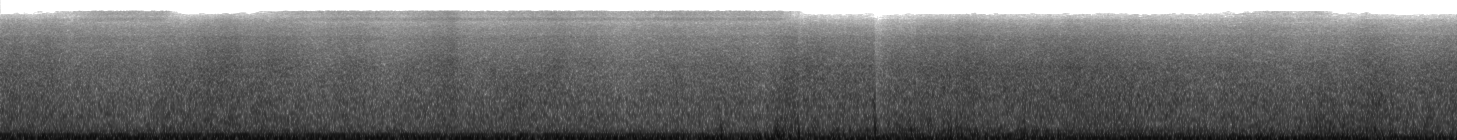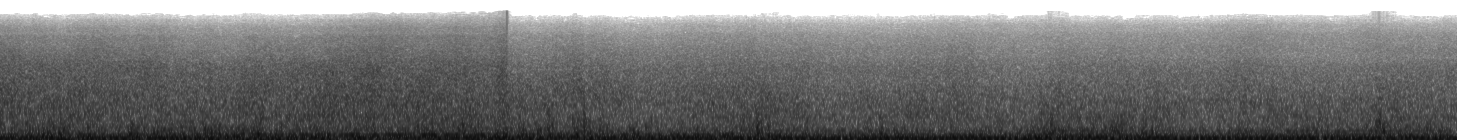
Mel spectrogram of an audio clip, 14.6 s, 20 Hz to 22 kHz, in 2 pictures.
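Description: A 40-foot trawler's diesel engine running steadily underway, a low even drone, with water rushing past the hull and heavy wind noise on the microphone.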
